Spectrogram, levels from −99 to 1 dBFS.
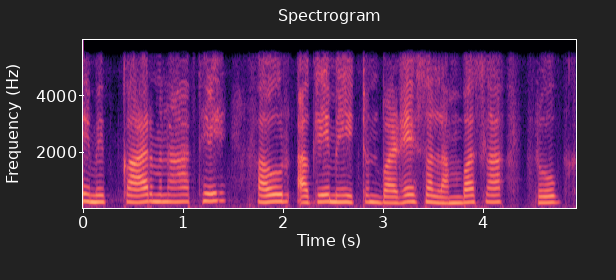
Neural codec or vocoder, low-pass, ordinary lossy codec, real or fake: codec, 16 kHz in and 24 kHz out, 0.8 kbps, FocalCodec, streaming, 65536 codes; 5.4 kHz; none; fake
